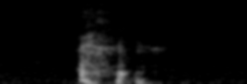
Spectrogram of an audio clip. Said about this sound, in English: Oh, God. Sorry for my coughing.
